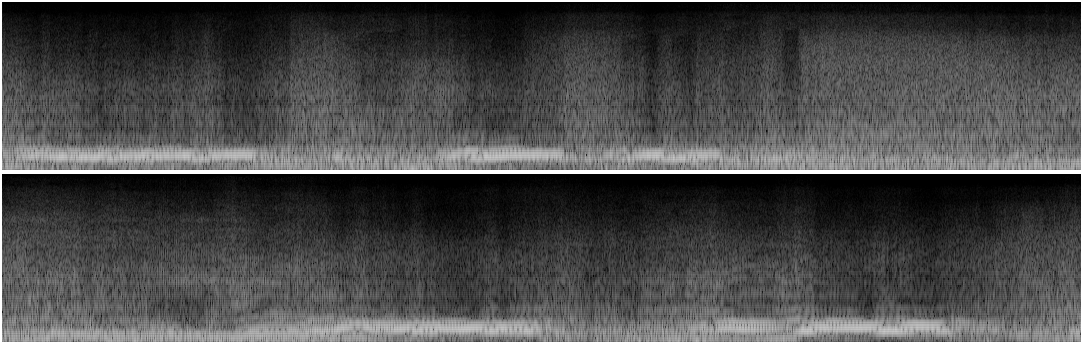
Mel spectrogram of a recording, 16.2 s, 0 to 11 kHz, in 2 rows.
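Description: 2021 GasGas 250 motocross bike's engine revving up and down as it is ridden around a dirt track, the pitch dropping lower for a few seconds in the middle before climbing again. Heard from a helmet-mounted camera, with wind rushing over the microphone.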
